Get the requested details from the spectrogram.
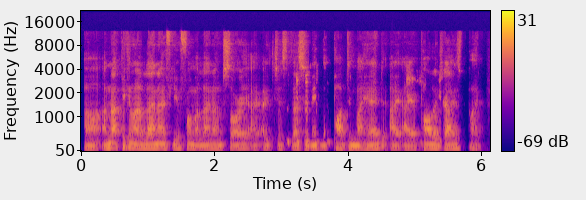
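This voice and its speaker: A man from Somalia giving a measured, explanatory webinar talk on refugee services, with frequent fillers. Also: fairly low pitch, level tone, darkish tone, echoey room. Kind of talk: webinar presentation.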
